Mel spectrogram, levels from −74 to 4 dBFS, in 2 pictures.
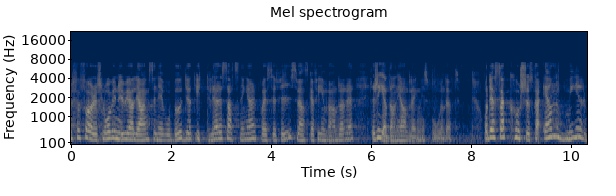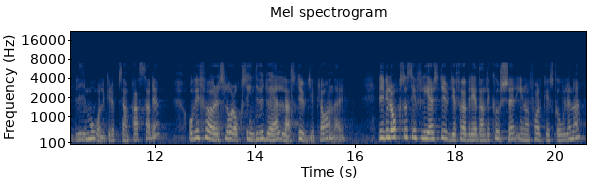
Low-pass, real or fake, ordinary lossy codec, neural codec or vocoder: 7.2 kHz; fake; none; vocoder, 24 kHz, 100 mel bands, Vocos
